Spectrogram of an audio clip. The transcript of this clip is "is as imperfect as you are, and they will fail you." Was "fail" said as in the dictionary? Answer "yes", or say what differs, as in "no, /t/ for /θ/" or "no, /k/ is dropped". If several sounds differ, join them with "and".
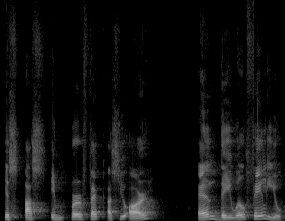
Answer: yes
